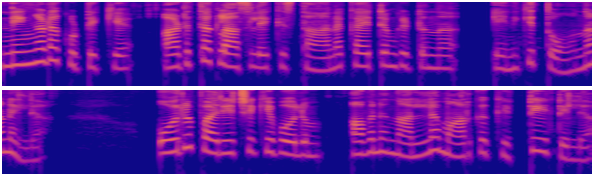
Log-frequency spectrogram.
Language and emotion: Malayalam, sad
